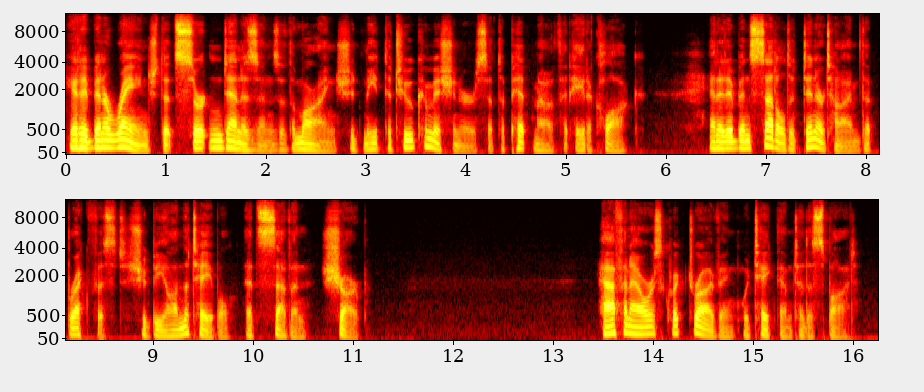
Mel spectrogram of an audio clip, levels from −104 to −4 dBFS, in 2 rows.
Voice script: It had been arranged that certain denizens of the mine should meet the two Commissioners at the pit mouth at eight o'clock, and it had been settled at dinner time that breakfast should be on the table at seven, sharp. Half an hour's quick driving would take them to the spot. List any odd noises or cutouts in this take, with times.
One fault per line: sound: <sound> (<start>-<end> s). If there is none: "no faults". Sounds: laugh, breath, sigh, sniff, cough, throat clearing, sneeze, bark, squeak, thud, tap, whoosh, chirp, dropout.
no faults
